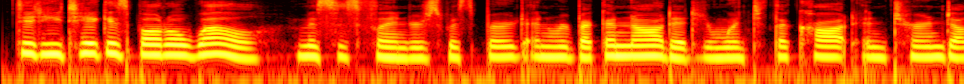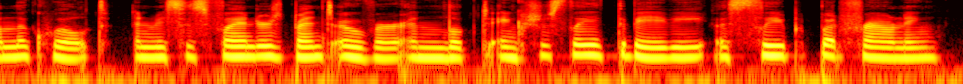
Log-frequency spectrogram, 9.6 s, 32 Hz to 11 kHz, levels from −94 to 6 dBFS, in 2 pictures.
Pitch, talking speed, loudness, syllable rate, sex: 215 Hz, 225 wpm, -17 LUFS, 5.7 syllables/s, female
